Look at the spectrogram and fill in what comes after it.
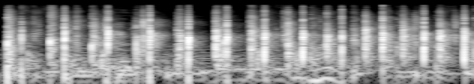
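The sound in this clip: Audience applause: dense, steady clapping from many hands, with sharp overlapping claps running through the whole stretch.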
